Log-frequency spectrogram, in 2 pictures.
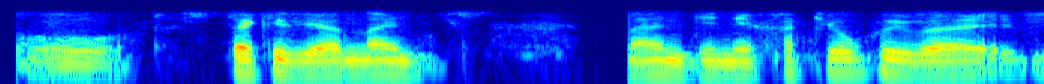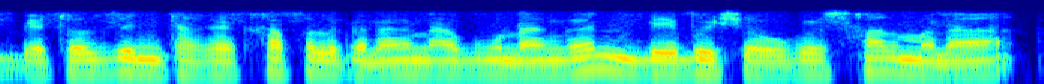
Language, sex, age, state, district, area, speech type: Bodo, male, 60+, Assam, Udalguri, urban, conversation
